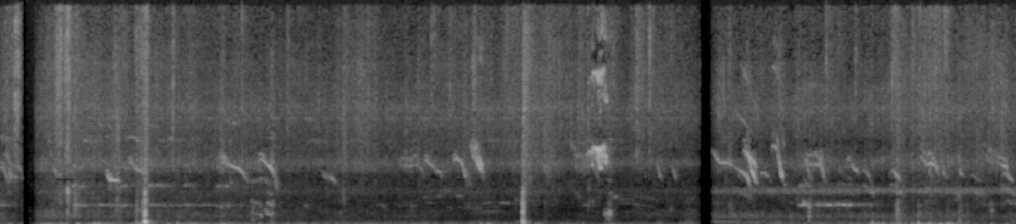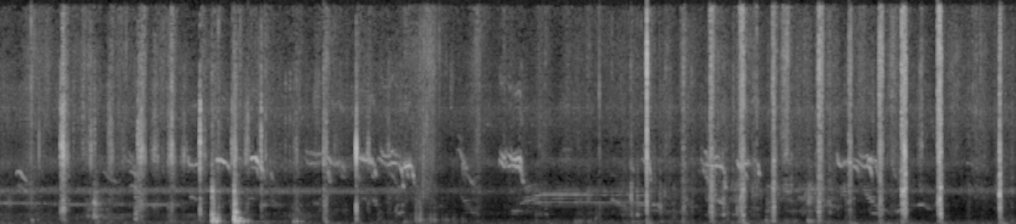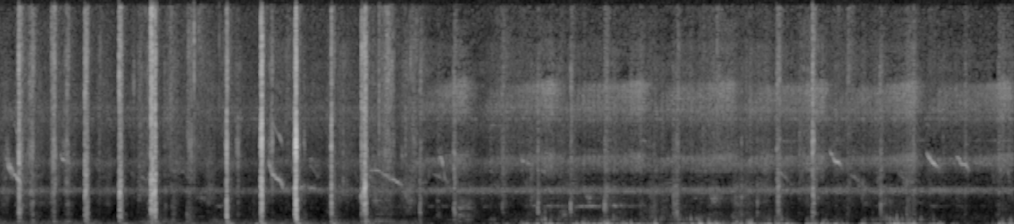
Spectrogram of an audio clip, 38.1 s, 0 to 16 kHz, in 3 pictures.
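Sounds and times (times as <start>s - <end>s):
chickens clucking: 7.2s - 8.5s, 20.1s - 26.3s.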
